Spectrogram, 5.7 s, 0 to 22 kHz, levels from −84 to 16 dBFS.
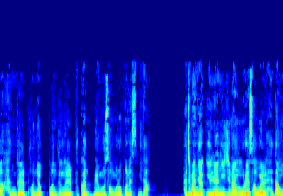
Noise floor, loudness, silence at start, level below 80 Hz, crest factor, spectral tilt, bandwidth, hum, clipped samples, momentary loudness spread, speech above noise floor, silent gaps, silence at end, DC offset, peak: -69 dBFS; -25 LUFS; 0 s; -58 dBFS; 18 dB; -6 dB/octave; 15.5 kHz; none; under 0.1%; 8 LU; 45 dB; none; 0 s; under 0.1%; -8 dBFS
